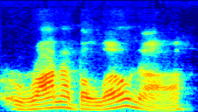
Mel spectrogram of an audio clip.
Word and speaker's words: Ranavalona: modern bring them sometimes yeah exactly exactly so rana balona i said it right right you said it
